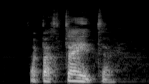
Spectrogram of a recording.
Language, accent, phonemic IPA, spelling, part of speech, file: French, Canada, /a.paʁ.tɛ̃t/, appartîntes, verb, LL-Q150 (fra)-appartîntes.wav
- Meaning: second-person plural past historic of appartenir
